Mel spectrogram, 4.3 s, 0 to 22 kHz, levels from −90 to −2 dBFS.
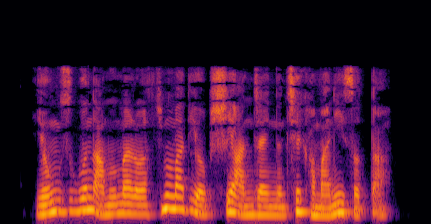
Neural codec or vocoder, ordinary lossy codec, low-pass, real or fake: none; AAC, 48 kbps; 7.2 kHz; real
